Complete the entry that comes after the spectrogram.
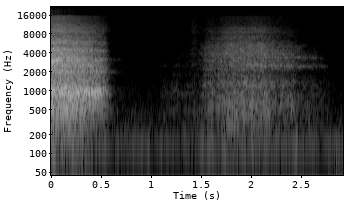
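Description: Two breaths during core exercise: a strong, airy exhale, a short pause, then a softer, longer breath, close and clear with no talking.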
